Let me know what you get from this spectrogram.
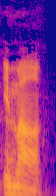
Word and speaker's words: Iman: Iman.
